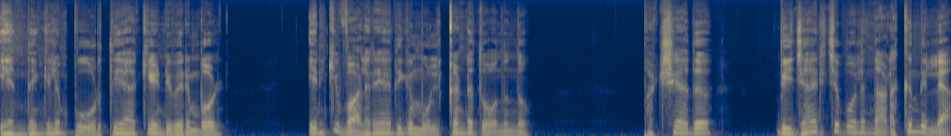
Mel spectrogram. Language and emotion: Malayalam, fearful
